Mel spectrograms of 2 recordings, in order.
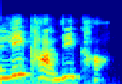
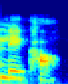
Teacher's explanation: পরবর্তী আকারের প্রভাবে পূর্ববর্তী ইকার এককারে পরিণত হল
